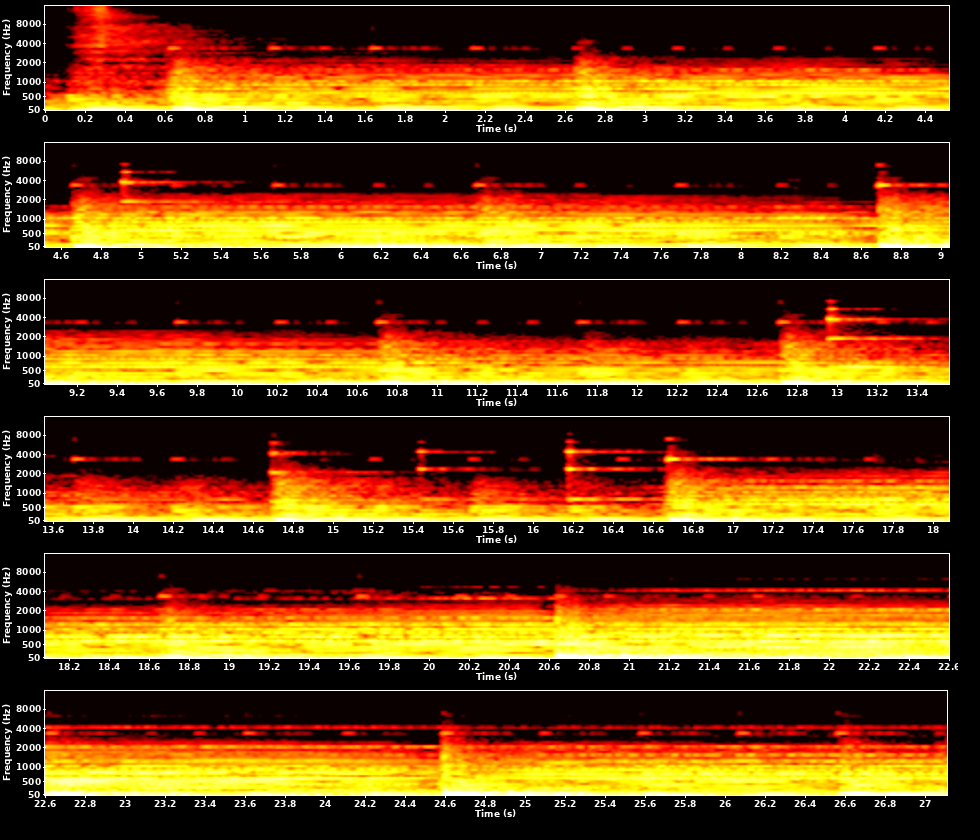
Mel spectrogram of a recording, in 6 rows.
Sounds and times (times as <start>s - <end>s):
Music: 0.0s - 27.1s.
